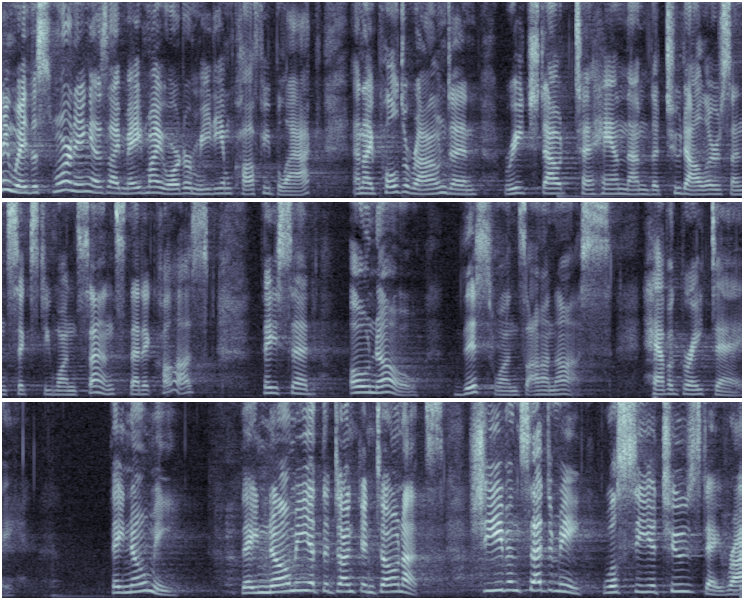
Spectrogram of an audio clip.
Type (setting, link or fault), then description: setting, large echoing room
